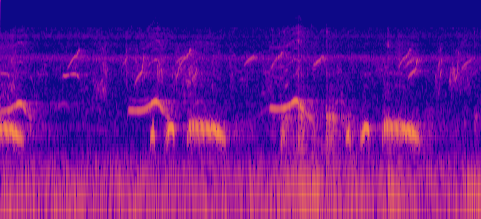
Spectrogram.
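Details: Spotted dove used as a decoy to lure wild doves, a bird with a small, ringing voice. Three low cooing phrases: short clipped notes leading into a drawn-out falling coo. Another bird gives rising-falling whistles in between, with faint high chirps.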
